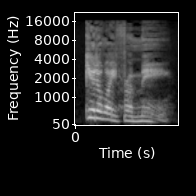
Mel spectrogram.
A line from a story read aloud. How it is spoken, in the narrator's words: said through gritted teeth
